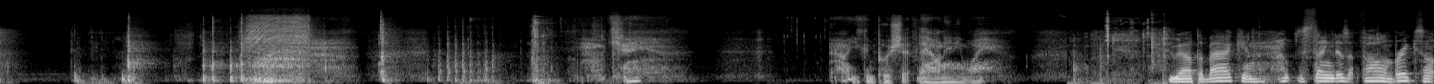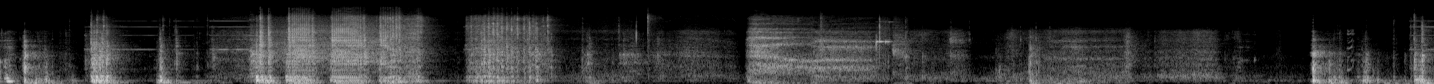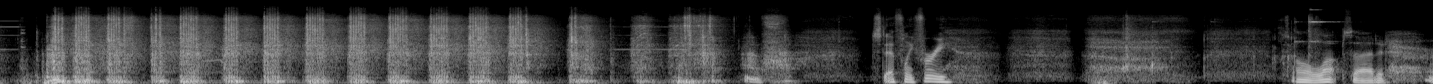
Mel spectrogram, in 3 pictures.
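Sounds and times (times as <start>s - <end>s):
hand tools knocking on bolts: 29.1s - 35.8s.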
